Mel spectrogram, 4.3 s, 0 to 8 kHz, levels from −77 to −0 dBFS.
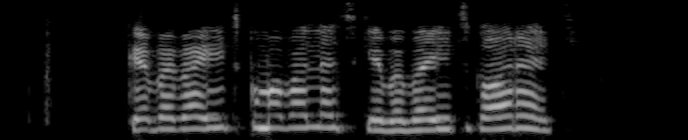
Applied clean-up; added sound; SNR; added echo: none; none; none; none.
